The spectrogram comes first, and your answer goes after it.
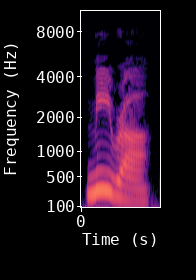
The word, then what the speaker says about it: mira: Pronounced, Mira, with the stress on the first syllable and a slight rise in pitch.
